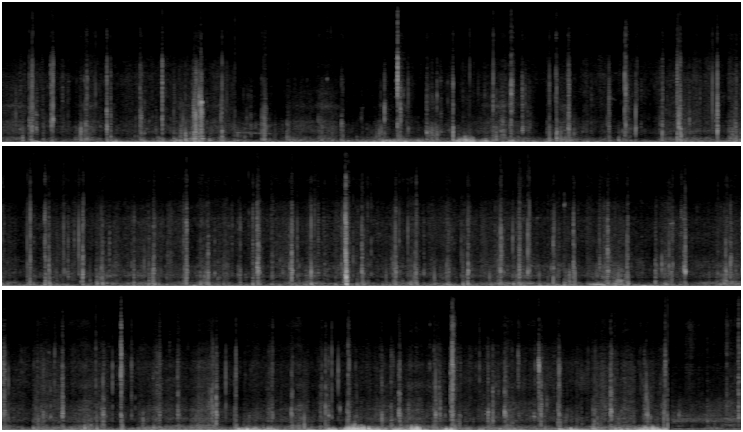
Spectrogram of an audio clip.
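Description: A donkey's hooves clip-clopping on a paved road alongside a person's footsteps, an irregular run of small knocks. Low rumbling buffets on the microphone swell louder near the end.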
